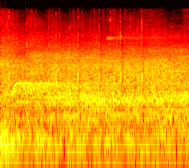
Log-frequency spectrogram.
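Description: Reverberant basketball-hall noise just after a score: players' voices, a short rising call near the start, and scattered movement on the court.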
